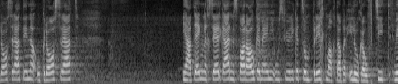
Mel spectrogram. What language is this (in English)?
Swiss German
